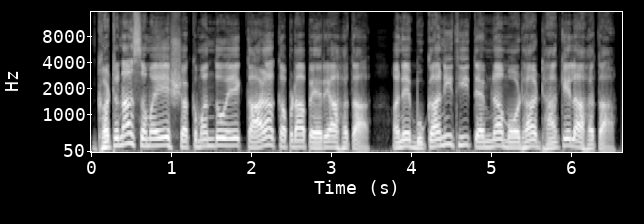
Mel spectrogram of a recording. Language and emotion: Gujarati, neutral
